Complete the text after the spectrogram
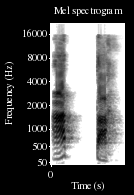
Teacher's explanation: এই আত্মা কিন্তু বাংলা উচ্চারণ, যখন বাংলা আমরা উচ্চারণ করব তখন কিন্তু আত্মা উচ্চারিত হবে, অর্থাৎ এখানে ম ফলাটা যুক্ত আছে ত এর সাথে, এই তটা কিন্তু দুইবার উচ্চারিত হবে। তার উচ্চারণ আমরা করব কিন্তু বাংলা সরেয়া তয় হস আত্মা, তটা দুইবার উচ্চারিত হবে এবং এই ম ফলার জন্য কিন্তু চন্দ্রবিন্দু হবে।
